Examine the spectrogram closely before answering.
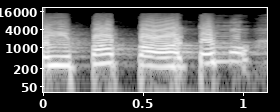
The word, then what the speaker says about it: hipopótamo: Na palavra hipopótamo, a sílaba mais forte é a sílaba pó, hipopótamo.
